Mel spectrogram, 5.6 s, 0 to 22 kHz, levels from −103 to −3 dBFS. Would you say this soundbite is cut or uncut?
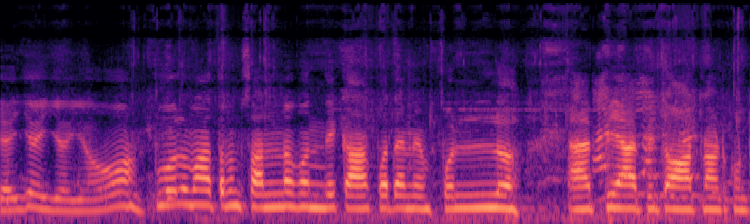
cut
